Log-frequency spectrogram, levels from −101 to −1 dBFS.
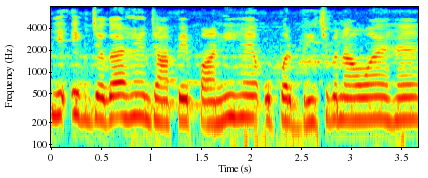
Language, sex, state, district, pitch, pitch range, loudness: Hindi, female, Bihar, Samastipur, 225 Hz, 215-235 Hz, -13 LUFS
